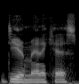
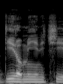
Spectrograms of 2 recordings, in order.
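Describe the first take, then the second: First: The name ends with a 'kiss' sound. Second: The name ends with a 'chi' sound.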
